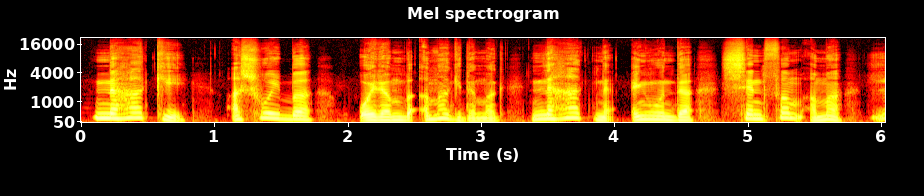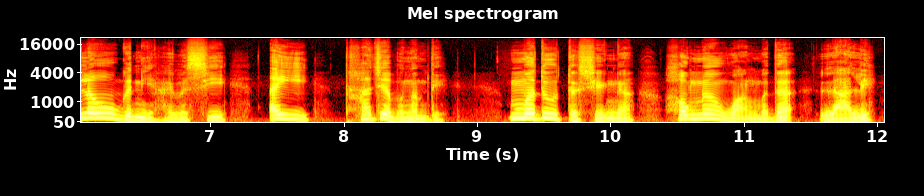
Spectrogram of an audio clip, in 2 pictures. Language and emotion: Manipuri, disgusted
